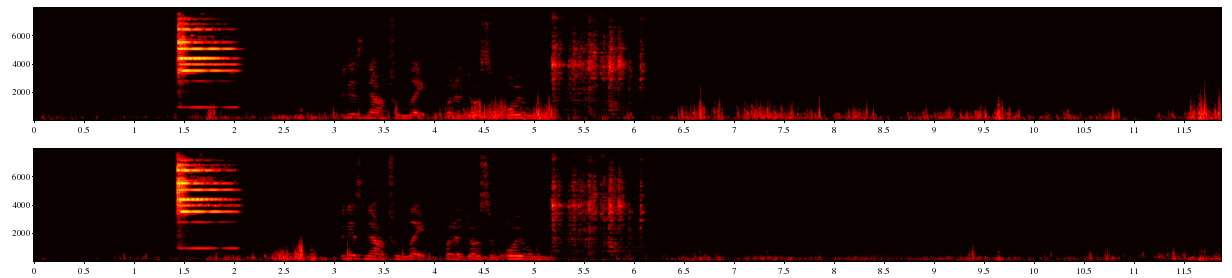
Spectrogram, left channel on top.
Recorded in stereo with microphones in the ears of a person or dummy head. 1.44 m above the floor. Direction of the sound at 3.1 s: 35° right (ahead or behind).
